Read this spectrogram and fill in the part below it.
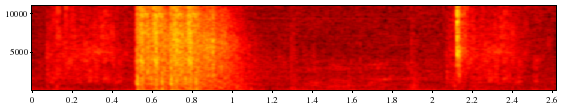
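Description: Automatic weapon fire in the video game Sword of the Stars: The Pit, a loud half-second burst followed by a quieter low rumble and a second short sharp shot.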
